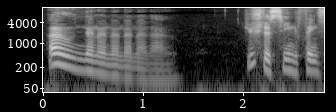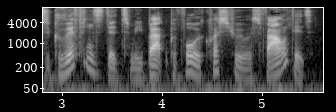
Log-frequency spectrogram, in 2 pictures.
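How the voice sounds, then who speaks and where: An ancient pony princess played by a man, unhinged and theatrical, in a dramatic fan fiction reading. Her pitch is lifted and leaps about, with a bright edge, as she chats with drawn-out emphasis about her suffering. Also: wildly swooping pitch, no room sound. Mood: gleefully manic. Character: ancient immortal pony princess, female, unhinged, gleefully recalling torment.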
